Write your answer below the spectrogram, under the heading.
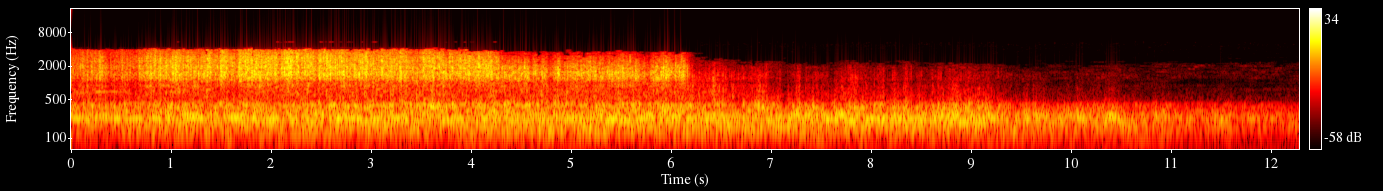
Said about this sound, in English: What was that? Get out of the car, quick! An avalanche!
